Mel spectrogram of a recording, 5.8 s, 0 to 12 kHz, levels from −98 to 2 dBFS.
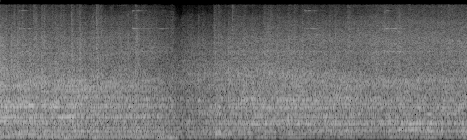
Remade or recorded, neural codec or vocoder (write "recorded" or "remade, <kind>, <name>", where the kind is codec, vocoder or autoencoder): recorded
